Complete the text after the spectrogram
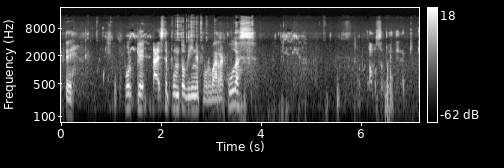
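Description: Water laps gently against a kayak's hull.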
